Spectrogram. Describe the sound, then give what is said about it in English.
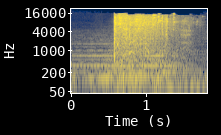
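A sudden, loud crash of sugar glass shattering, bursting in sharply and scattering into a bright, crackling spray of shards for most of a second over a steady low background hum. “Luckily, it's just fucking sugar glass.”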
